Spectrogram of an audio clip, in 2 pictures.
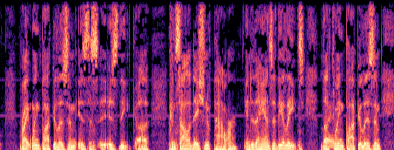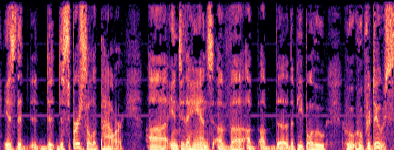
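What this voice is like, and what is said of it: Strained, fading voice. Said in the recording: “I'm losing my voice again.”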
